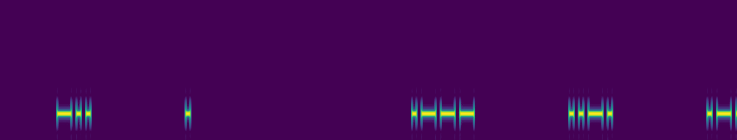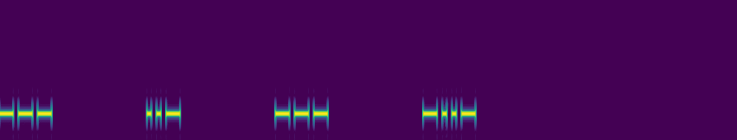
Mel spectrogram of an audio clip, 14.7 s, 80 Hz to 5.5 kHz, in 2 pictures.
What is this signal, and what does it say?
Morse code, heard as a keyed tone, about 25 wpm, spaced as for 8 wpm, 570 Hz. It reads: DE JF1UOX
